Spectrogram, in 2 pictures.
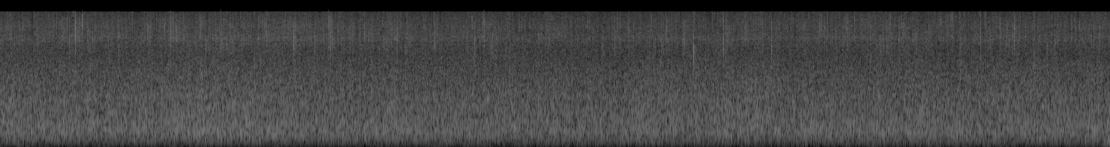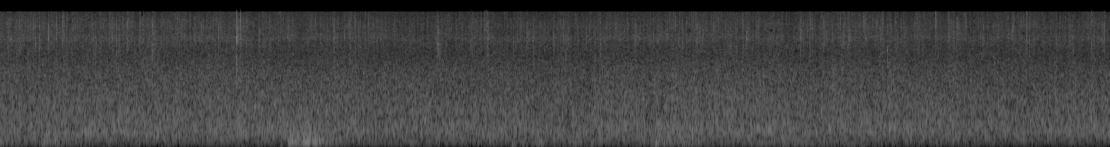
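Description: Steady rain, an even hiss with scattered drop ticks. There is a brief low rumble about two-thirds of the way through.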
